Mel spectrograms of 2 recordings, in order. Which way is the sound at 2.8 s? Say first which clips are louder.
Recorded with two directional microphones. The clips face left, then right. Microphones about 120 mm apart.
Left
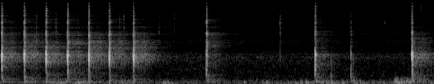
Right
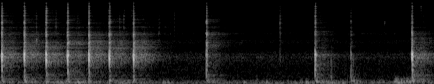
Left 1 dB; centre (ahead or behind).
